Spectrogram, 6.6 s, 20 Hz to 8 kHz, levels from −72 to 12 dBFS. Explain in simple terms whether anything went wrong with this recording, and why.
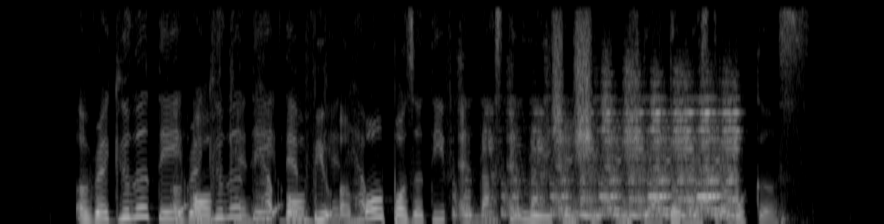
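Two things went wrong. From 1.27 to 2.81 s there is a doubled audio track. A quieter copy of the speech trails about 0.7 s behind, likely from a second, slower capture path.

From 3.39 to 5.63 s there is feedback howl. Sound loops between microphone and loudspeaker, building into a tone near 1 kHz that pulses roughly every 0.4 s and grows as loud as the speech.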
